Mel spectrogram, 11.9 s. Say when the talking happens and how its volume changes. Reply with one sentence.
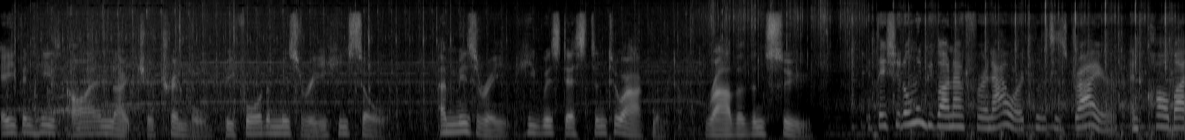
The talking can be heard from 0.0 to 11.8 s, at a steady volume.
